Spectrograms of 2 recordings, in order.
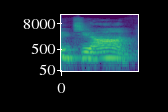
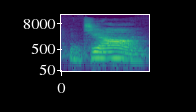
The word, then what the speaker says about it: ज्ञान: जो इसका रियल जो प्रोनाउंसिएशन है वो है ज्ञान, ज्ञान नहीं है, ज्ञान, ठीक है। ज्य, इसका जो पुराना साउंड था वो है आधा ज और य, ज्य, ज्ञान।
